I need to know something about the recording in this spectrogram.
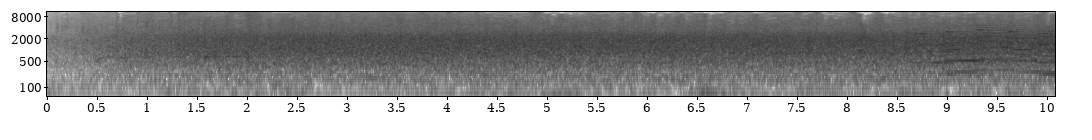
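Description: Sustained audience applause, a dense crackle of many hands clapping that swells in over the first second or two and then holds steady and loud without any talking.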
